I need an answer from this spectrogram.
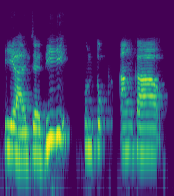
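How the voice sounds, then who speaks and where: A woman's voice: medium pitch, animated, slow pace, bright, forceful tone. A woman teaching a live online German lesson, patiently correcting pronunciation step by step.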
